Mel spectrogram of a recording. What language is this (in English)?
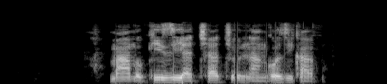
Swahili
